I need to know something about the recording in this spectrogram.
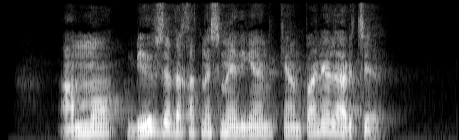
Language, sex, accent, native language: Uzbek, male, Toshkent shahri, Uzbek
